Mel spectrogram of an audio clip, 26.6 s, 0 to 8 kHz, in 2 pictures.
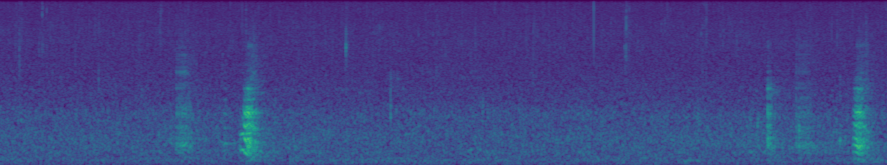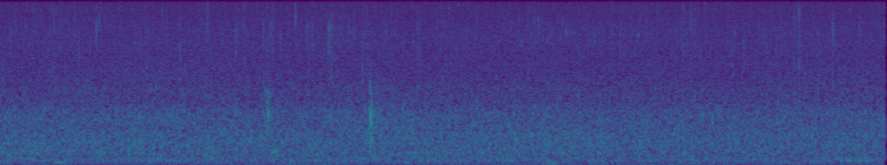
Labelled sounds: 3.7	4.0	croaking sound likely from a nearby submerged object, 0.78 to 1.1 kHz

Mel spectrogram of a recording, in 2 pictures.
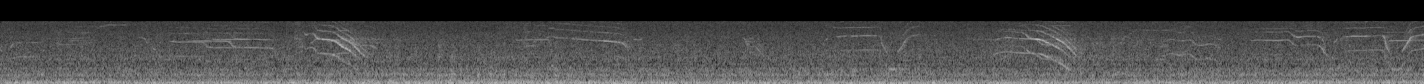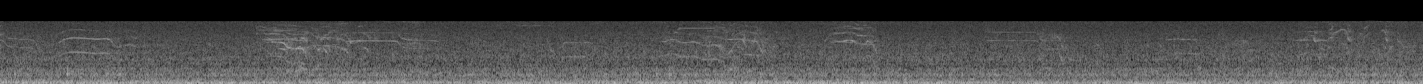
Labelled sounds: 1.0	3.8	killer whale, northern resident, 1.1 to 6.6 kHz
5.2	6.3	killer whale, northern resident, 2.5 to 6.8 kHz
8.3	8.8	killer whale, northern resident, 1.9 to 5.9 kHz
9.9	10.7	killer whale, northern resident, 0.80 to 8.0 kHz
11.3	12.0	killer whale, northern resident, 1.2 to 5.1 kHz
12.5	14.3	killer whale, northern resident, 1.6 to 7.8 kHz
14.8	15.6	killer whale, northern resident, 1.4 to 5.2 kHz
16.8	18.7	killer whale, northern resident, 1.6 to 6.3 kHz
19.4	20.2	killer whale, northern resident, 2.6 to 6.3 kHz
20.8	21.9	killer whale, northern resident, 1.2 to 5.6 kHz
22.5	23.0	killer whale, northern resident, 2.4 to 5.8 kHz
24.1	24.5	killer whale, northern resident, 4.4 to 4.6 kHz
25.9	26.3	killer whale, northern resident, 3.0 to 3.4 kHz
27.2	28.2	killer whale, northern resident, 2.8 to 7.9 kHz

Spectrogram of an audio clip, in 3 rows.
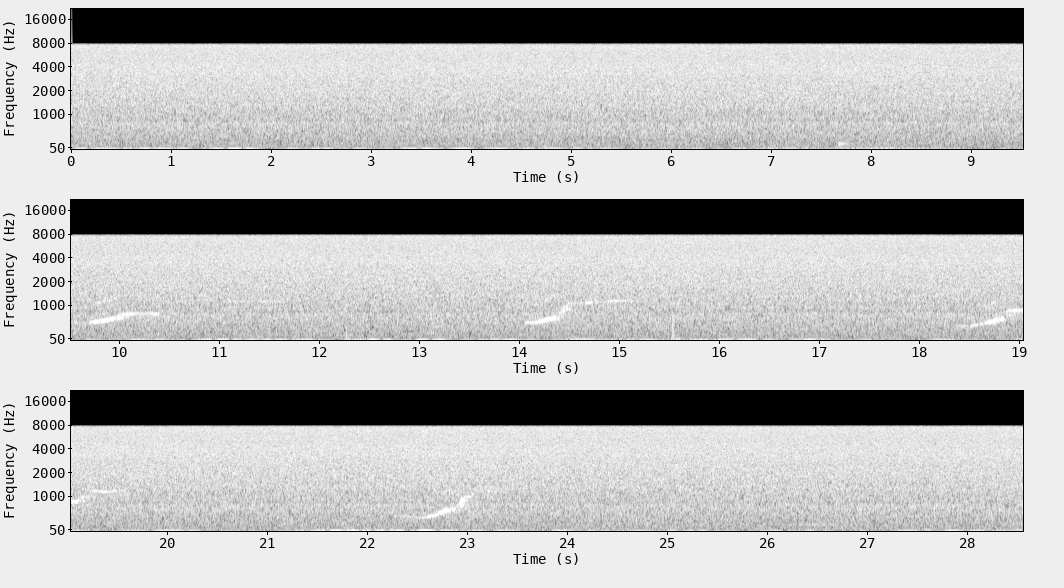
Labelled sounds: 18.9	19.5	humpback whale, 0.80 to 1.2 kHz

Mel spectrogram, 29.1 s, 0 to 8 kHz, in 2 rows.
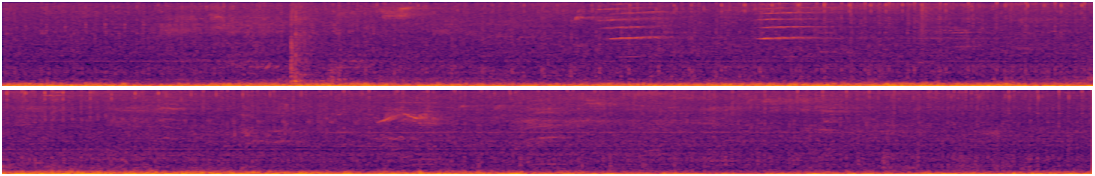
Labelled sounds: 19.4	20.4	killer whale, southern resident, 1.0 to 5.0 kHz

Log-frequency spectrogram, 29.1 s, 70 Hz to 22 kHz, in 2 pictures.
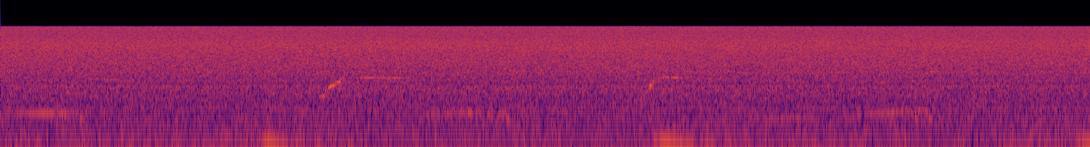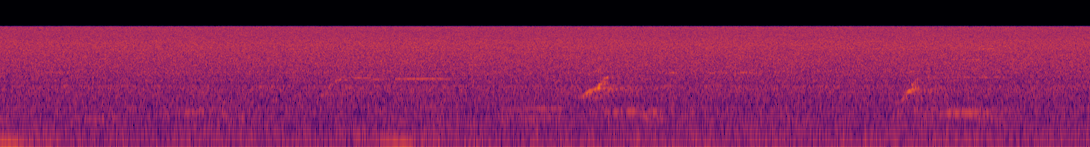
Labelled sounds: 8.8	9.1	humpback whale, 0.96 to 1.1 kHz
19.9	20.3	humpback whale, 0.96 to 1.1 kHz

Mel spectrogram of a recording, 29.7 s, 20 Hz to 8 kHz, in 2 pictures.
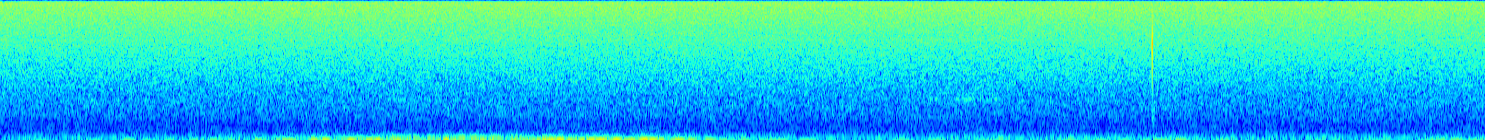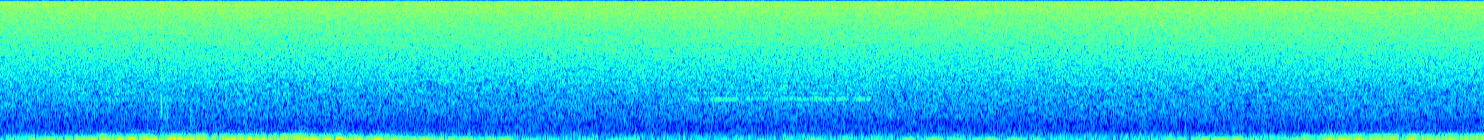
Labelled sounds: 22.0	22.2	noise likely from the mooring, 0.80 to 1.0 kHz

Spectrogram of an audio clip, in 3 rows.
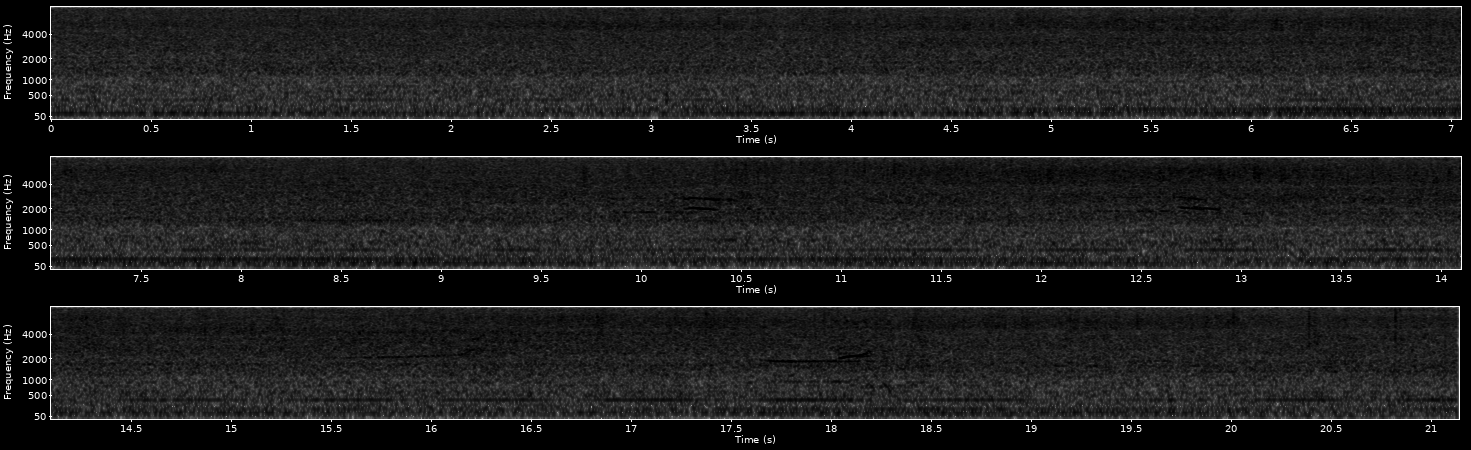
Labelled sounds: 17.6	18.4	killer whale, southern resident, 0.71 to 2.5 kHz

